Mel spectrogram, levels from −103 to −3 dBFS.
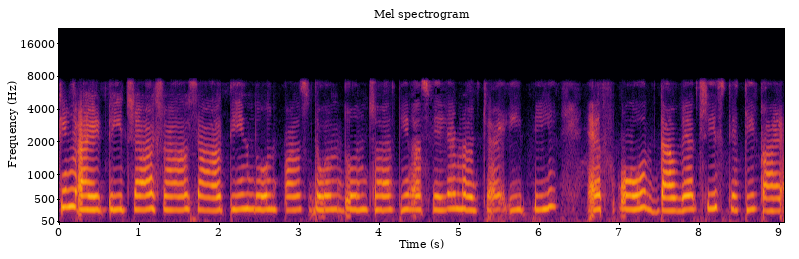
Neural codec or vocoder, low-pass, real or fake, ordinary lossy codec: codec, 16 kHz in and 24 kHz out, 0.6 kbps, FireRedTTS-2 codec; 7.2 kHz; fake; Opus, 32 kbps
